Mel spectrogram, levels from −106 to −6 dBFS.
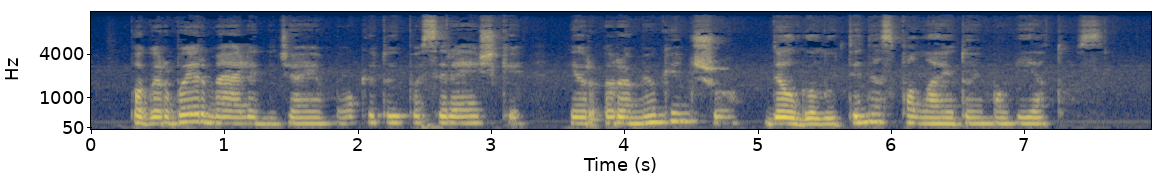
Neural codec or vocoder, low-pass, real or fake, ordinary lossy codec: vocoder, 48 kHz, 128 mel bands, Vocos; 14.4 kHz; fake; MP3, 64 kbps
